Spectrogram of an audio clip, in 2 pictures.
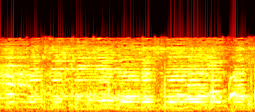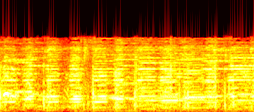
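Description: Live accordion playing a lively folk dance tune, its steady reed chords carrying the melody.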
